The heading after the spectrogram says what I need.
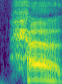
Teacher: হার উচ্চারণ কোথা থেকে হয়, কণ্ঠনালীর মধ্যখান হতে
